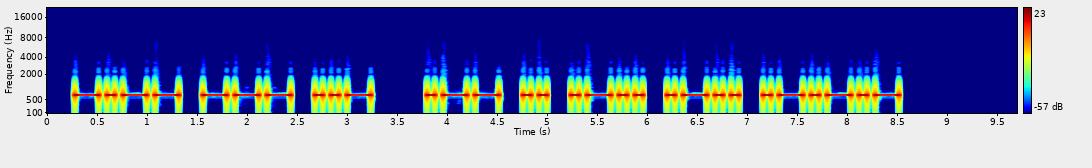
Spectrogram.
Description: Morse code, heard as a keyed tone, about 15 wpm, 700 Hz. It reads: YOU WILL.
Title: Sentences from Top 200 Words 15wpm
